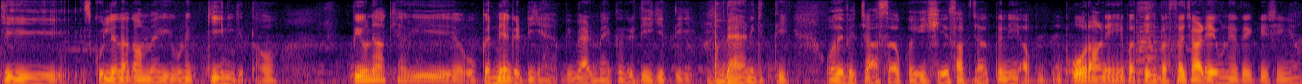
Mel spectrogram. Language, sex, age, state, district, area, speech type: Dogri, male, 18-30, Jammu and Kashmir, Reasi, rural, spontaneous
